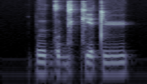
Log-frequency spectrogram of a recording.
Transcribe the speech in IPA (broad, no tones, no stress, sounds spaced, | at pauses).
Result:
p ɯ ɡ o ɡʲ ɯ kʲ e t y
